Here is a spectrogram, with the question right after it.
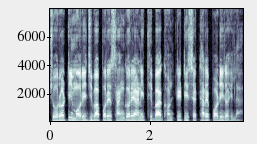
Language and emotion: Odia, neutral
